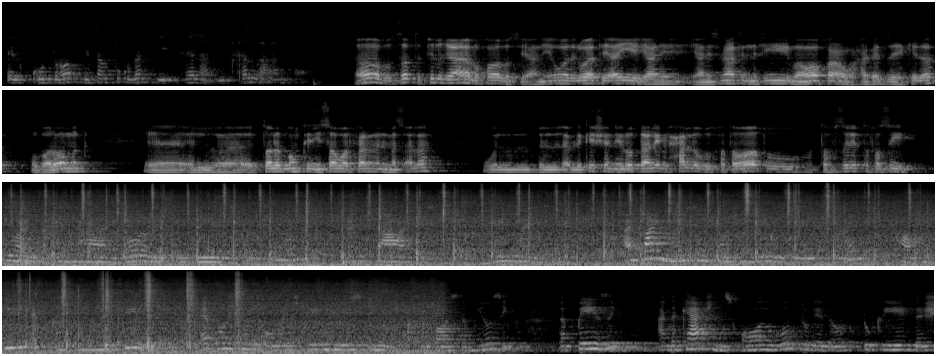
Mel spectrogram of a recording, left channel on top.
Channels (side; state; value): both; different; correlation 0.00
